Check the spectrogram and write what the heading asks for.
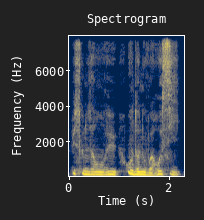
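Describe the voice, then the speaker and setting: An anxious, excitable army lieutenant, as a male narrator puts him on, his voice climbing high when hope flares. He talks urgently through a husky, warm tone, in a storybook reading. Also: normal speed. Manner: urgent, rising to excited exclamations.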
